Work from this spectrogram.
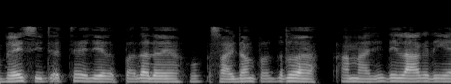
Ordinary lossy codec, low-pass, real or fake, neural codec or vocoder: MP3, 24 kbps; 7.2 kHz; fake; codec, 16 kHz in and 24 kHz out, 0.4 kbps, LongCat-Audio-Codec, two codebook decoder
